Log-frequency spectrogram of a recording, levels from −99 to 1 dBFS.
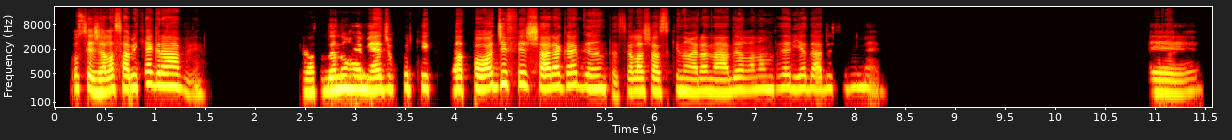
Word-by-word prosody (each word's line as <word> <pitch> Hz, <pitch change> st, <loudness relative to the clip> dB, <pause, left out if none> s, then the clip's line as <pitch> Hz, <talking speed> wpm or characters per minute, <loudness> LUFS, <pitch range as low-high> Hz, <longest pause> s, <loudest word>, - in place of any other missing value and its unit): Ou 230 Hz, -, -4 dB
seja, 195 Hz, -3 st, +3 dB
sabe 225 Hz, +1 st, +2 dB
que 260 Hz, -, -1 dB
é -, -, +5 dB
grave. 250 Hz, -, +1 dB, 1.0 s
Ela 185 Hz, 0 st, -1 dB
está 190 Hz, +1 st, -11 dB
dando 205 Hz, +2 st, +6 dB
um -, -, +5 dB
remédio, 215 Hz, 0 st, +4 dB
porque 230 Hz, -1 st, -4 dB, 0.2 s
ela 215 Hz, +1 st, +2 dB
pode 230 Hz, +6 st, +3 dB
fechar 255 Hz, -4 st, +1 dB
a 250 Hz, -, +5 dB
garganta, 235 Hz, -, -2 dB
se 145 Hz, -, -15 dB
ela 195 Hz, +1 st, +2 dB
achasse 190 Hz, -1 st, -3 dB
que 210 Hz, -, -12 dB
não 195 Hz, -1 st, -2 dB
era 190 Hz, +1 st, -2 dB
nada 185 Hz, +1 st, -2 dB
ela 205 Hz, 0 st, -6 dB
não 220 Hz, 0 st, -5 dB
teria 225 Hz, 0 st, -6 dB
dado 225 Hz, -1 st, -6 dB
esse 225 Hz, 0 st, -17 dB
remédio. 235 Hz, -3 st, -10 dB, 2.7 s
É. 175 Hz, +1 st, -6 dB
215 Hz, 160 wpm, -19 LUFS, 195-235 Hz, 2.7 s, dando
